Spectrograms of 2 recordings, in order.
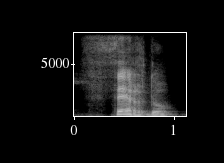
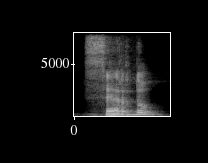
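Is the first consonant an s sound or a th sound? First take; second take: th sound; s sound. First: The first consonant is a th sound. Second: The first consonant is an s sound. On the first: This is how it is said in Spain. "o som interdental" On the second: This is how it is said in Latin America. "o som de S"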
